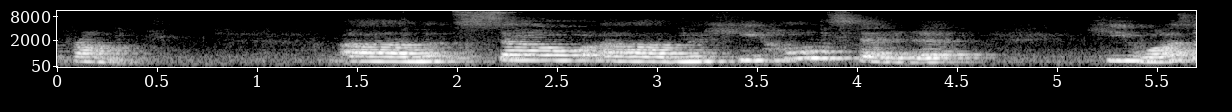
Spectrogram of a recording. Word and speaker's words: Frandolig: And we call it, I mean, you know, in San Antonio, it's like, I was Frandolig, but honestly, down here, I'm a Frandolig, okay? So basically, that's how they pronounce it, Frandolig.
